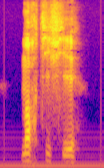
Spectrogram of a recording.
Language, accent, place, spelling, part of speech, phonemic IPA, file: French, France, Lyon, mortifier, verb, /mɔʁ.ti.fje/, LL-Q150 (fra)-mortifier.wav
- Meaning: to mortify, humiliate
